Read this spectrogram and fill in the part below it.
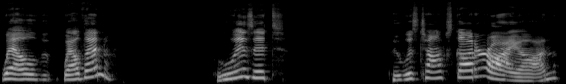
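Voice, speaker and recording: A woman's voice: high-pitched, sing-song, takes it slowly, sharp tone, voice pushed up, exaggerated voice. A woman voicing a cocky, joking, self-centered man from a storybook in an exaggerated, playful, blustering manner. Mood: smug, curious.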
